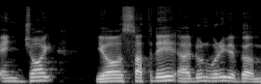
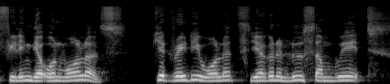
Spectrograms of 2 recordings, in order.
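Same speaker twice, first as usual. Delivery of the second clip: normal talking voice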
